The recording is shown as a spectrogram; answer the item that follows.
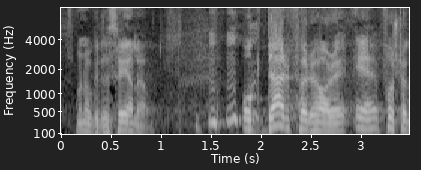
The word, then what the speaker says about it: Sälen: Sälen, det tänker man inte på. Nu säger jag det som det egentligen ska uttalas. Man tänker inte på att man åker, det har inte med djuret att göra. Utan det betyder ju sel, som betyder fäbod.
